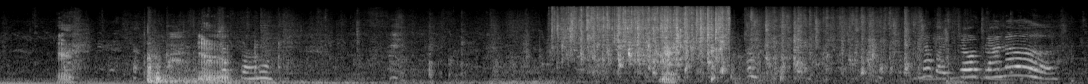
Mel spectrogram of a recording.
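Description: Pigs grunt and squeal close by.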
